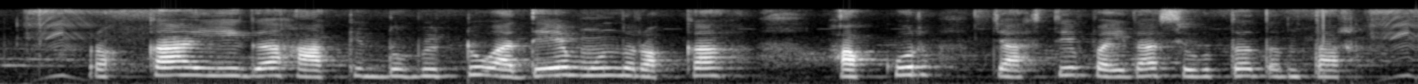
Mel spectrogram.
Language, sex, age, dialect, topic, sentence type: Kannada, female, 18-24, Northeastern, banking, statement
